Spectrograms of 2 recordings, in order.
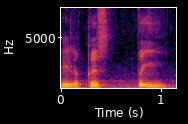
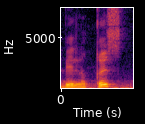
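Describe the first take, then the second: First: The final t is followed by an added i vowel. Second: The final t is lightly sounded with no vowel. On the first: The speaker calls it wrong. "bukan bil qisti. Jadi salah" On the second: The speaker calls it right. "Ta matikan tapi dibunyikan sedikit"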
